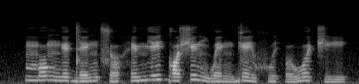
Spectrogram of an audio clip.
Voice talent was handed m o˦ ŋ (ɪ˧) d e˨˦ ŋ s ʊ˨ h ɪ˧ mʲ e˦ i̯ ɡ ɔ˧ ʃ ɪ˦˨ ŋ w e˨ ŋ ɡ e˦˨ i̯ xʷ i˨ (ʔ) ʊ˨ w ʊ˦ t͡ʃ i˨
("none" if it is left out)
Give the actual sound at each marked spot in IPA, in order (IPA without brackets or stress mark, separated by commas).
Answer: ɪ˧, ʔ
